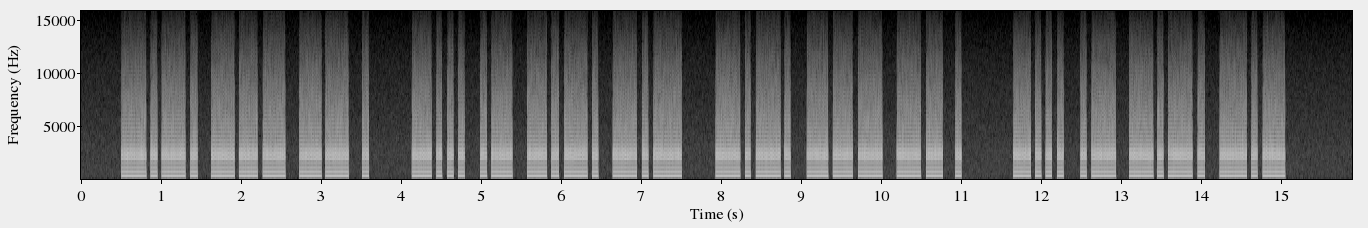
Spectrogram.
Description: Morse code, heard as a buzzer, hand-sent with a straight key, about 17 wpm. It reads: COME BACK COME BACK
